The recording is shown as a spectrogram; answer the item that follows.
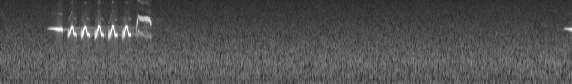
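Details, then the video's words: One short Common redstart phrase: a high thin note leading into about six rapid, evenly repeated chirps and a brief twist at the end, followed by several seconds of silence. "The song of the Common Redstart"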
